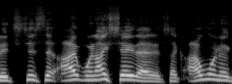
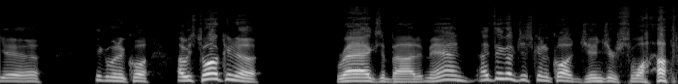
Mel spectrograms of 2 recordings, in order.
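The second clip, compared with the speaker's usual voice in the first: mock low-key, matter-of-fact, offhand casual tone. Retelling a friend's offhand remark, imitating Torin's understated talk. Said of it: "he's real understated".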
